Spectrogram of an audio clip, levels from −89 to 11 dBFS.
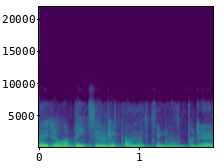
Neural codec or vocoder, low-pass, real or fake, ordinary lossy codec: codec, 16 kHz, 1 kbps, X-Codec, HuBERT features, trained on balanced general audio; 7.2 kHz; fake; Opus, 16 kbps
